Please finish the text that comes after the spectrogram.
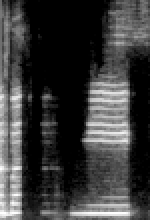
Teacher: شدت کے ساتھ آواز بند ہوئی اور پھر آخر میں تھوڑی سی ہمس آئی. ابویک ٹھیک ہے، پہلے آواز بند ہوئی، کاف کے اوپر ہم پہنچے تو ہماری آواز شدت کے ساتھ ایک دم بند ہو گئی، اس کے بعد آخر میں ہلکی سی ہمس نکلی، ابویک.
